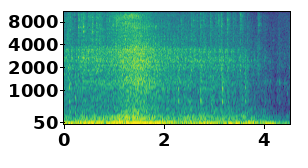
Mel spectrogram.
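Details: 1963 VW Bus that wouldn't start, after reconnecting a loose ignition-switch wire to the starter solenoid: engine catches, revs up, then settles into a steady low thump about four beats a second without misses; running fine.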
